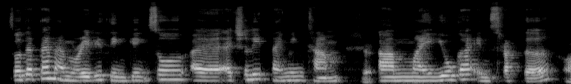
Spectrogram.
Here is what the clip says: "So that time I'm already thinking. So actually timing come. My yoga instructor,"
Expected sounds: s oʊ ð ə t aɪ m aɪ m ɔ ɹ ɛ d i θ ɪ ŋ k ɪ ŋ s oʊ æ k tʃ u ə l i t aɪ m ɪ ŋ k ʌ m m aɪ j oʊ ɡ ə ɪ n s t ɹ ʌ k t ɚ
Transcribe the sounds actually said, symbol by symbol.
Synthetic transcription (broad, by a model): s oʊ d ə t aɪ m aɪ m ɔ ɹ ɛ d i t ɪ ŋ k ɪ ŋ s oʊ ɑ k tʃ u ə l i t aɪ m ɪ ŋ k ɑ m m aɪ j oʊ ɡ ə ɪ n s t ɹ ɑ k t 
